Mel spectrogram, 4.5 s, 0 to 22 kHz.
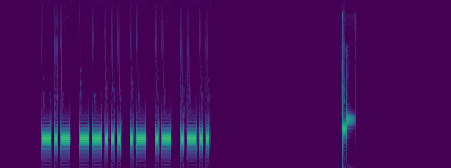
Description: Morse code, heard as a keyed tone, about 32 wpm, 700 Hz. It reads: K7AAL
